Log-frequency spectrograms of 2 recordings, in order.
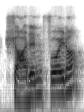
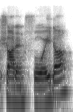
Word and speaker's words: Schadenfreude: And then in this case, Oi, like Schadenfreude, is EU. So Au is AU. Oi is EU.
